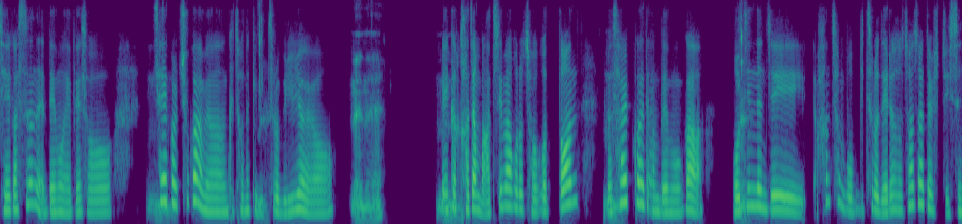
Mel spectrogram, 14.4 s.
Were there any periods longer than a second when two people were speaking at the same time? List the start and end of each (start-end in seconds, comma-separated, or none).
none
